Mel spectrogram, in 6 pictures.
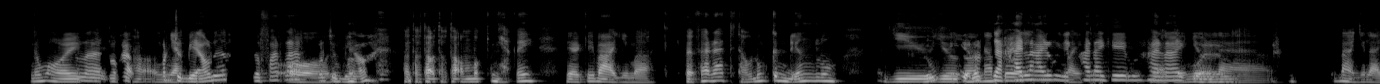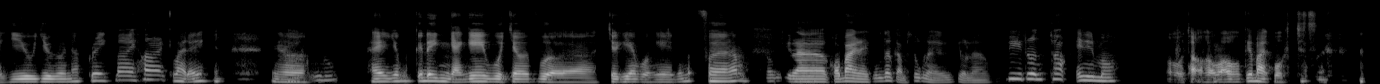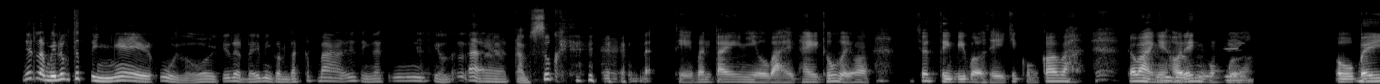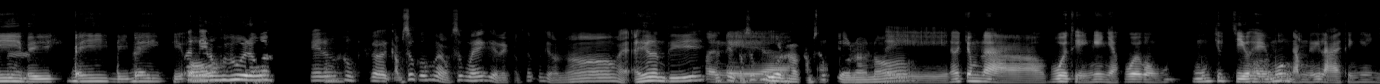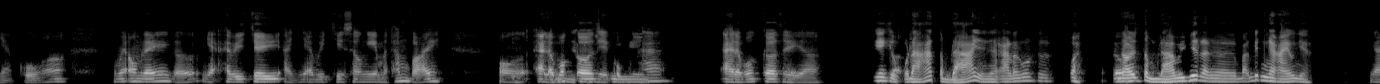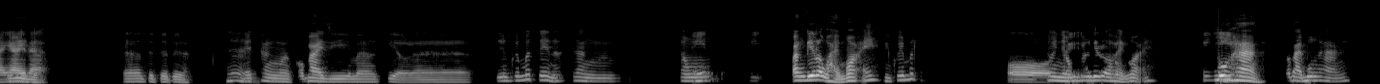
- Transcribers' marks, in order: laughing while speaking: "rồi"; laugh; tapping; other background noise; singing: "You you gonna break my"; in English: "highlight"; in English: "highlight game highlight"; singing: "You you gonna break my heart"; laugh; singing: "We don't talk anymore"; laugh; laugh; unintelligible speech; singing: "Oh baby, baby baby, oh"; in English: "chill chill"; unintelligible speech; unintelligible speech
- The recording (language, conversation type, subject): Vietnamese, unstructured, Bạn có thể kể về một bài hát từng khiến bạn xúc động không?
